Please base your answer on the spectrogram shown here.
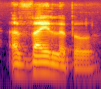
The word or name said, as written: available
